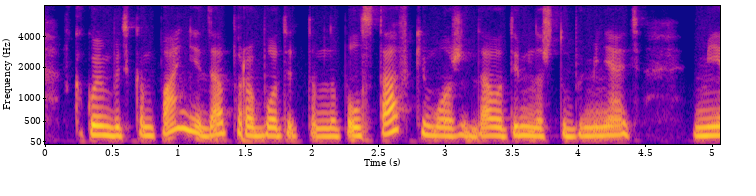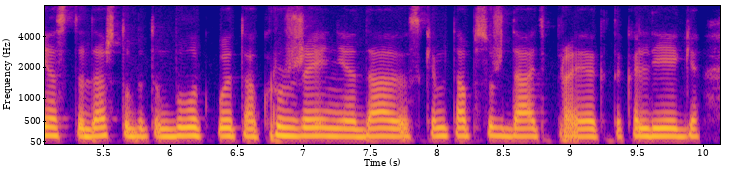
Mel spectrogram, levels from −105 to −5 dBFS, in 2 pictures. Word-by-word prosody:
в - - -36
какой-нибудь 195 -3 +3
компании, 290 - +1
да, 185 +6 +1
поработать, 185 -6 0
там, 170 - -3
на 175 0 +1
полставки, 225 - +1
может, 185 -1 0
да, 185 - 0
вот 180 0 0
именно 190 -2 +3
чтобы 170 +1 -3
менять 185 +4 0 0.4
место, 185 -1 +2
да, 175 +2 +2
чтобы 180 -2 -3
это - - -8
было 180 +2 +2
какое-то 175 0 -2
окружение, 180 -1 +1
да, 170 +1 0
с 165 - -12
кем-то 180 0 -3
обсуждать 175 -1 -2
проекты, 165 -1 -3
коллеги. 175 0 0
180 Hz, 160 wpm, -23 LUFS, 170-185 Hz, 0.4 s, какой-нибудь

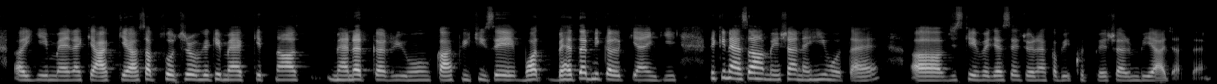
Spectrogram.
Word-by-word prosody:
अ, 205 - +1
ये 205 +1 -4
मैंने 200 0 0
क्या 185 -2 +4
किया? 195 -2 +4
सब 235 +3 0
सोच 225 -1 -1
रहे 230 - +3
होंगे 220 0 -3
कि 240 +2 -1
मैं 210 - +4
कितना 215 -1 +1 0.4
मेहनत 220 +1 +4
कर 215 -1 +2
रही 200 +1 -11
हूँ, 200 0 -9
काफ़ी 205 +2 +1
चीज़ें 210 -2 +1
बहुत 230 +3 +3
बेहतर 225 +5 +4
निकल 235 -4 +1
के 215 - -4
आएँगी। 200 0 -3 0.4
लेकिन 290 +2 0
ऐसा 270 +1 +7
हमेशा 235 -1 +1
नहीं 215 +1 -7
होता 205 -3 -7
है 185 +2 -3 0.4
अ, 190 0 +5
जिसकी 205 +2 -4
वज़ह 200 +1 -2
से 210 +1 -7
जो 200 -1 -6
है 195 - -3
ना 195 - -3
कभी 195 -1 -10
खुद - - -13
पे 185 0 -8
शर्म 190 0 -5
भी 195 0 -8
आ 190 - 0
जाता - - -16
है। - - -18
210 Hz, 215 wpm, -25 LUFS, 200-225 Hz, 0.4 s, ऐसा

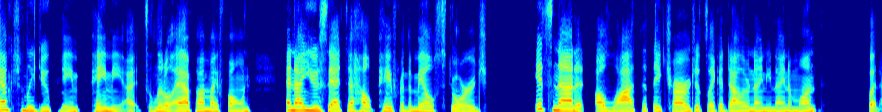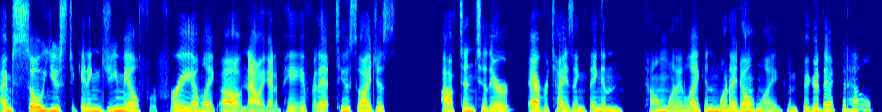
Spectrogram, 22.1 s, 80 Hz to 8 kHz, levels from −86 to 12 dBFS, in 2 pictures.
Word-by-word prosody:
actually 260 -5 +2
do 215 +3 -2
pay 185 +1 -3
m 195 - -2 0.2
pay 215 +1 +2
me, 180 -5 0
I 175 - -4
it's 215 +2 -18
a - - -9
little 205 -2 +1
app 195 +2 +4
on 200 -1 +3
my 195 0 +2
phone, 185 +1 -2 0.4
and 265 -1 +8
I 260 - +8
use 240 -5 +6
that 210 -2 +2
to 195 -2 +1
help 200 +6 -1
pay 210 -2 +1
for 195 +1 -8
the 190 +1 -3
mail 200 0 +1
storage. 180 +3 -4 0.6
It's 335 -4 0
not 235 -3 +8 0.2
a 205 0 +4
lot 195 +3 +3
that 220 -1 -7
they 225 0 0
charge, 205 +2 +1
it's 215 -2 -3
like 200 -1 -4
$1.99 195 0 -1
a - - -3
month. 195 +5 -1 0.6
But - - 0
I'm 225 -1 +2
so 235 +4 +3
used 225 -2 +1
to - - -19
getting 210 -1 0
Gmail 205 0 +2
for 175 - -24
free, 220 -2 -2
I'm 180 - -1
like, 180 0 -4
"Oh, 165 - +2
now 175 0 -1
I 180 - -7
gotta 185 - -6
pay 205 -4 -6
for 190 +1 -13
that 190 -1 -2
too," 215 -1 -1
so 205 - -6
I 190 - +3
just 190 -1 -7 0.6
opt 195 +2 0
into 205 -1 0
their 195 0 0 0.3
advertising 195 -3 -1
thing 195 +1 -3
and 190 +1 -3 0.3
tell 185 0 -8
'em 180 0 0
what 180 +1 -4
I 190 - -5
like 190 +1 -2
and 185 -1 +1
what 185 +1 -1
I 195 - +1
don't 210 +4 0
like, 205 +2 -6
and 195 -1 -7
figured 215 0 -3
that 250 +2 -1
could 290 - -5
help. 295 +5 -6
200 Hz, 220 wpm, -24 LUFS, 190-220 Hz, 0.6 s, and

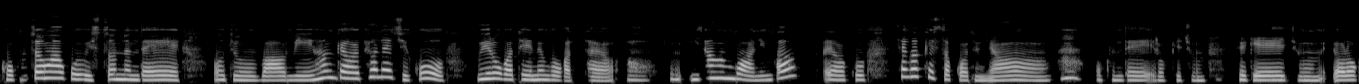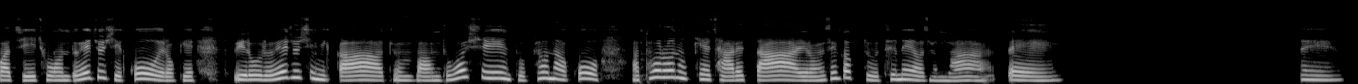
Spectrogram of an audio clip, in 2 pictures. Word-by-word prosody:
걱정하고 245 +3 +2
있었는데 210 -2 +2 0.3
어 215 - -1
좀 195 -2 -2
마음이 195 +1 +1
한결 290 0 +2
편해지고 275 - 0 0.3
위로가 250 -1 +3
되는 215 -1 +1
것 200 -2 0
같아요. 170 -1 -3
'아 200 -1 -7 0.2
좀 230 -1 -3
이상한 280 +5 +2
거 235 -4 +4
아닌가?' 215 - +1 0.3
그래 - - -1
갖고 210 +1 -1 0.3
생각했었거든요. 230 - -1 1.0
어 205 - -8
근데 195 -1 -3
이렇게 185 0 -8
좀 185 0 -7 0.3
되게 200 -1 +2
좀 190 -1 -3
여러 200 +1 +4
가지 190 -1 +1
조언도 195 +1 0
해 270 +3 +4
주시고 255 - +2
이렇게 185 0 -1 0.4
위로를 220 +2 +3
해 - - +5
주시니까 210 -10 +2
좀 190 -1 -3
마음도 190 +3 -1
훨씬 290 -4 +2
더 195 -3 -5
편하고 260 -2 +2 0.3
'아 - - -1
털어놓길 290 -6 +2
잘했다.' 200 0 +2
이런 185 +1 0
생각도 275 -7 -2
드네요, 230 -3 +2
정말. 180 +1 -3
네. 190 -1 0 2.4
네. 210 -1 -3
210 Hz, 245 characters per minute, -23 LUFS, 195-255 Hz, 2.4 s, 해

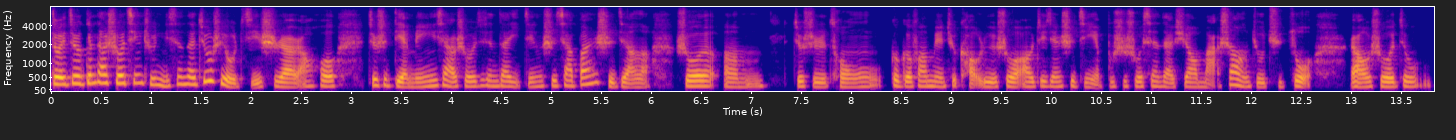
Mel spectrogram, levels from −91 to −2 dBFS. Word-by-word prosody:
对， 250 -1 +11
就 275 +1 +5
跟 290 +3 +3
他 295 -2 +6
说 285 -1 +7
清 295 +1 -3
楚， 235 - -2
你 200 -5 -1
现 255 +6 -3
在 245 - +5
就 360 +10 +5
是 280 -10 +1
有 150 - +5
急 140 0 -6
事 175 0 +2
啊， 155 -2 +5
然 180 - -4
后 185 -1 +2 0.3
就 215 - +1
是 215 +1 -3
点 165 -6 +3
名 160 +4 -2
一 195 - 0
下 205 -6 0
说 175 -1 0
现 190 0 -5
在 180 - 0
已 165 - -6
经 165 +2 -7
是 190 - -2
下 190 0 -3
班 245 +9 +1
时 305 - -3
间 160 -3 0
了。 145 - -6 0.2
说， 185 0 +5
嗯 160 +4 -6 0.3
就 175 - 0
是 160 -4 -3
从 155 +1 -5
各 195 - +1
个 170 -1 +2
方 180 0 -3
面 170 -2 -3
去 - - -6
考 - - -4
虑 160 -1 0
说， 165 0 +1
哦， 165 - -1
这 180 +2 -4
件 170 -1 -3
事 185 +1 -4
情 160 -2 -9
也 140 - -5
不 165 - -13
是 185 +2 -8
说 170 -2 -2
现 175 0 -6
在 150 -4 -4
需 170 - -6
要 160 - -1
马 155 -2 -7
上 215 -7 -1
就 155 -3 -4
去 160 +2 -11
做， 170 - 0 0.3
然 - - +3
后 160 - +1
说 165 -1 +3
就， 170 0 -3
175 Hz, 305 characters per minute, -23 LUFS, 160-195 Hz, 0.3 s, 对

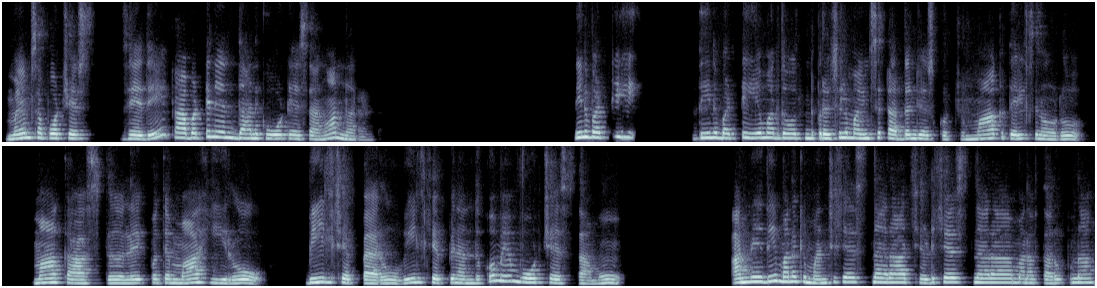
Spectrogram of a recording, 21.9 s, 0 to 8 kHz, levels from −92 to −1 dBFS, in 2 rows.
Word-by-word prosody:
మేము 260 +4 +3
సపోర్ట్ 250 -2 +2
చేసేది, 220 -1 -1 0.2
కాబట్టి 265 +1 +1
నేను 290 -2 +3
దానికి 240 -1 0
వోట్ 220 0 +1
వేసాను 205 0 -5
అన్నారంట. 180 -9 -5 2.0
దీన్ని 305 +2 +6
బట్టి 290 +3 -1 0.8
దీన్ని 270 +1 +4
బట్టి 245 +2 -4
ఏం 270 - +3
అర్థం 255 0 -1
అవుతుంది 240 -1 0
ప్రజల 235 +3 +4
మైండ్‌సెట్ 245 +2 0
అర్థం 225 +1 0
జేసుకోచ్చు. 200 -3 -6 0.2
మాకు 240 +3 -2
తెలిసినోడు 210 -3 -1 0.6
మా 220 - +2 0.2
క్యాస్టు, 195 -1 -2 0.2
లేకపోతే 205 +1 -1
మా 205 +2 +1 0.2
హీరో, 200 -1 +2 0.6
వీళ్ళు 235 +1 +3
చెప్పారు. 195 -4 +1 0.2
వీళ్ళు 235 +3 +1
చెప్పినందుకు 205 -1 -2
మేము 305 -2 +1
ఓట్ 230 0 0
చేస్తాము. 195 -2 -3 1.3
అనేది 265 +4 +5
మనకి 275 -1 +2
మంచి 210 +3 -2
చేస్తున్నారా? 250 -2 0 0.2
చెడు 210 0 -1
చేస్తున్నారా? 240 -2 +1 0.2
మన 215 - -4 0.2
తరపున 205 +4 -2
225 Hz, 115 wpm, -22 LUFS, 205-250 Hz, 2.0 s, దీన్ని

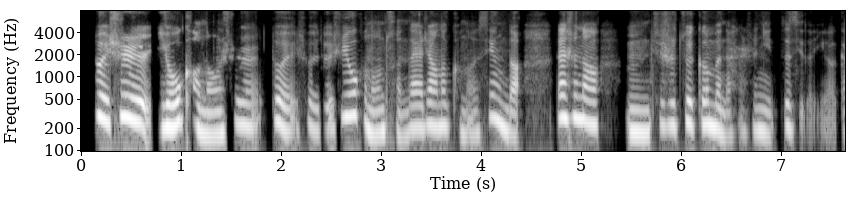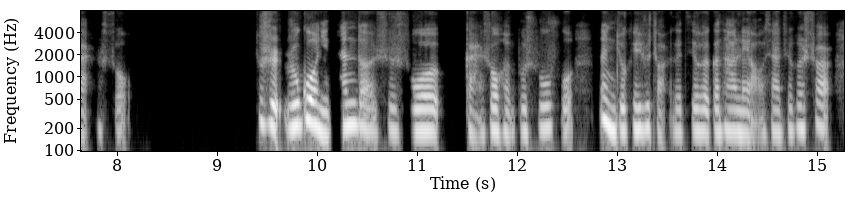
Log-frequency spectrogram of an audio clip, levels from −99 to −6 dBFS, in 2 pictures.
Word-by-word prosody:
对， 280 -4 +8
是 260 -4 +7
有 210 +3 +8
可 225 - -1
能 165 0 +1
是， 220 +4 -3
对 230 -6 +1
对 210 -4 -6
对， 190 +2 -7
是 - - -9
有 295 +1 +4
可 250 - -5
能 175 -1 +1
存 165 -4 -9
在 205 +1 0
这 215 - -3
样 215 -1 +2
的 215 - +1
可 185 -4 -12
能 170 - -8
性 235 +2 0
的。 165 - -1 0.3
但 280 0 +4
是 275 +1 +1
呢， 245 -4 +4 0.3
嗯， 180 -2 +2
其 225 - -10
实 220 0 -2
最 230 +2 0
根 225 0 +2
本 200 -4 +3
的 165 - -10
还 165 - -18
是 185 +1 -11
你 180 -3 -3
自 215 - -6
己 195 - -12
的 - - -25
一 - - -26
个 - - -20
感 - - -13
受。 - - -16 1.3
就 240 - -5
是 215 -3 +2
如 205 +2 +3
果 235 +1 +6
你 170 -5 0
真 215 +2 +2
的 215 -1 -3
是 190 - -11
说， 185 -1 -1 0.2
感 175 -2 -11
受 185 +1 -2
很 175 -2 -9
不 180 0 -9
舒 195 +3 -6
服， 185 -2 -11 0.2
那 260 - 0
你 215 - +5
就 185 0 -2
可 190 - -9
以 195 - +1
去 200 - -3
找 190 - -13
一 - - -23
个 180 - -9
机 185 - -11
会 180 -1 -2
跟 180 +2 -6
他 185 -1 -4
聊 170 -1 -6
一 - - -14
下 180 +1 -8
这 185 +2 -12
个 200 +1 -5
事 210 - -13
儿。 205 - -4
200 Hz, 305 characters per minute, -20 LUFS, 180-225 Hz, 1.3 s, 对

